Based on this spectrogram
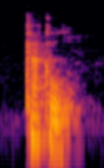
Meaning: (noun) 1. The cry of a hen or goose, especially when laying an egg 2. A laugh resembling the cry of a hen or goose 3. Futile or excessively noisy talk 4. A group of hyenas
- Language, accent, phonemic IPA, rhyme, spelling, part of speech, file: English, Southern England, /ˈkækəl/, -ækəl, cackle, noun / verb, LL-Q1860 (eng)-cackle.wav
